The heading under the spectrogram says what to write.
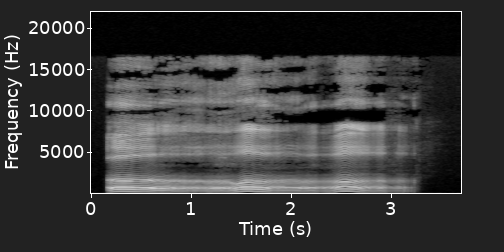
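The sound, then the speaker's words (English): A person imitates a zombie with one sustained, groaning growl lasting about three seconds, its low pitch wavering up and down in slow swells before cutting off. “Some zombies just, like, growl thing.”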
